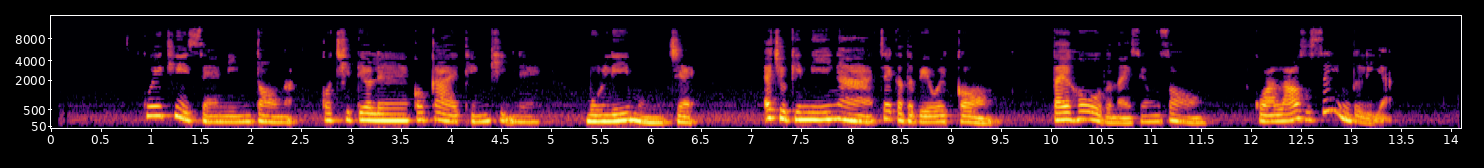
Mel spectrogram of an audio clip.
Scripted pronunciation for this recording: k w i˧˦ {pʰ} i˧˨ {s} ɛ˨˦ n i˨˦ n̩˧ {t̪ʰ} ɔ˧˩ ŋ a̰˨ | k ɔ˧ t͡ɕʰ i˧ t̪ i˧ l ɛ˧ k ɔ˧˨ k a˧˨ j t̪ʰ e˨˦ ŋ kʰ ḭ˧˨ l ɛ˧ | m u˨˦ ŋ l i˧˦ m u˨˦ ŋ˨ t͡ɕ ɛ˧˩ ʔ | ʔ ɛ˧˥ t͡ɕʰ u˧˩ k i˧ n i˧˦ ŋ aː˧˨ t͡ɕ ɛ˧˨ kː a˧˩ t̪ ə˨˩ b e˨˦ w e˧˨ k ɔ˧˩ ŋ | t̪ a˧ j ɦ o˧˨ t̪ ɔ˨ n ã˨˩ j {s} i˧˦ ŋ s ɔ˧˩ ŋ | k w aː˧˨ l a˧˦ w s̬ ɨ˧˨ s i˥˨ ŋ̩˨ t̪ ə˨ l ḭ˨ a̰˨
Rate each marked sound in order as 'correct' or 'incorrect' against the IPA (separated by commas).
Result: incorrect, correct, incorrect, correct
